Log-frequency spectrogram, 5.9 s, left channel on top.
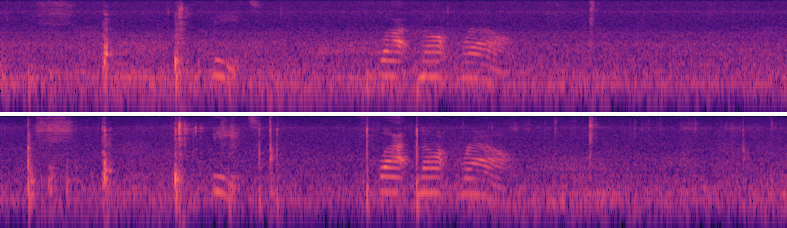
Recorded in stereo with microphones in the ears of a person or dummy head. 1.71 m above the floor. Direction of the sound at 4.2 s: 60° right (ahead or behind).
